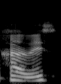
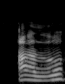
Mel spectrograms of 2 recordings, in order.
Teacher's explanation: Fíjate que esta comita así, esto se llama espíritu áspero y determina esa pronunciación con aspiración, como si fuera una J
